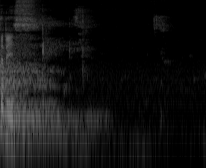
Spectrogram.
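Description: A man's voice trails off, followed by a few faint clicks, then near silence.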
